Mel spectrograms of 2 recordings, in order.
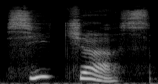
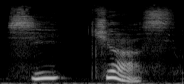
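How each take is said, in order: First: The word is said in full, two syllables. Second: The same.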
